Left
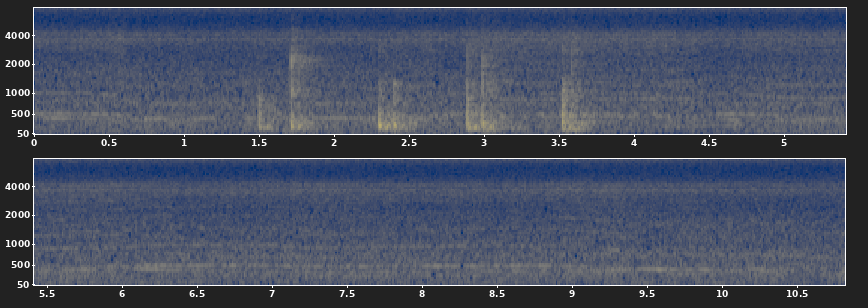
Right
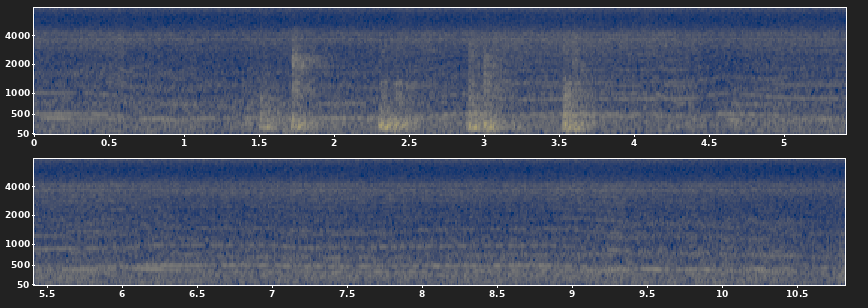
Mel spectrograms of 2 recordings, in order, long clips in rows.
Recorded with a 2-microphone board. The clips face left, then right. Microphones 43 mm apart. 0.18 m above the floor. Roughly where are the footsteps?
Left.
